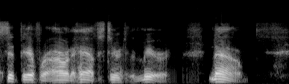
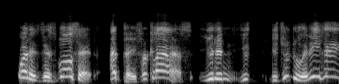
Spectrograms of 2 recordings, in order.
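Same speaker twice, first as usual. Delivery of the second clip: high-pitched put-on Korean accent. Retelling a mom picking up her son after class, in her Korean accent. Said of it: "in her Korean voice".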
